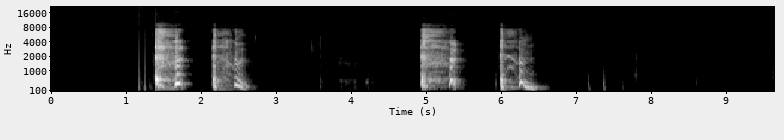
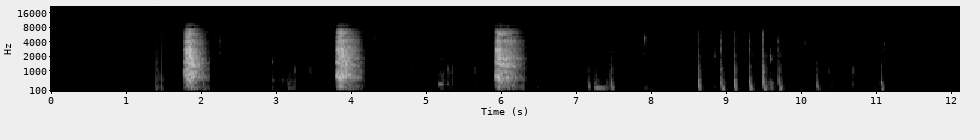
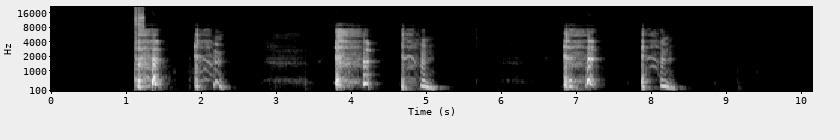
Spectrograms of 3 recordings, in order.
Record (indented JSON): {
  "cough_length": "9.6 s",
  "cough_amplitude": 32768,
  "cough_signal_mean_std_ratio": 0.25,
  "exhalation_length": "12.1 s",
  "exhalation_amplitude": 17466,
  "exhalation_signal_mean_std_ratio": 0.2,
  "three_cough_length": "10.2 s",
  "three_cough_amplitude": 32768,
  "three_cough_signal_mean_std_ratio": 0.29,
  "survey_phase": "beta (2021-08-13 to 2022-03-07)",
  "age": "65+",
  "gender": "Female",
  "wearing_mask": "No",
  "symptom_none": true,
  "smoker_status": "Ex-smoker",
  "respiratory_condition_asthma": false,
  "respiratory_condition_other": false,
  "recruitment_source": "REACT",
  "submission_delay": "9 days",
  "covid_test_result": "Negative",
  "covid_test_method": "RT-qPCR",
  "influenza_a_test_result": "Negative",
  "influenza_b_test_result": "Negative"
}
